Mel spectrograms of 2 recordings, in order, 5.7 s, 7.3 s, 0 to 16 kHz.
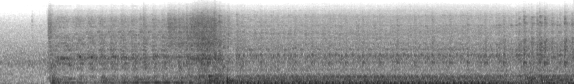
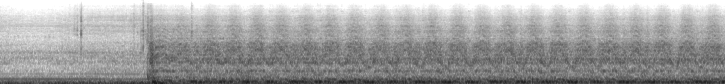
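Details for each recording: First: Diesel tow truck bought at auction, just started in the cold after glow plugs and a new starter, settling into a steady, even low idle rumble, no knocks or misses; normal cold idle. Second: 7.3 diesel tow truck at about minus 25, cranking after glow plugs and ether with good batteries; slow, labouring, uneven crank about four turns a second as the old starter fails and smokes, later replaced.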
